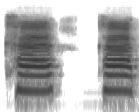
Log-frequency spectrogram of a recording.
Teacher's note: dibacanya dengan samar atau ada hembusan nafas yang mengalir ketika mengucapkan huruf kaf ya. Jadi k tapi tidak juga berlebihan k tapi k ya, kita baca tipis saja ya. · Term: al-hams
